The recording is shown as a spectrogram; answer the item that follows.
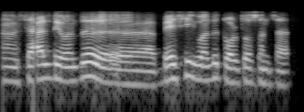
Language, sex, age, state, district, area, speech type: Tamil, male, 18-30, Tamil Nadu, Pudukkottai, rural, conversation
